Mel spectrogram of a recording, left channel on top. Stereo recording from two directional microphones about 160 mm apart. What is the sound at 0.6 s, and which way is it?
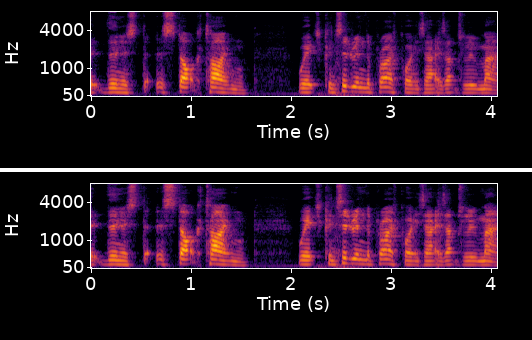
Speech, 30° right (ahead or behind).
